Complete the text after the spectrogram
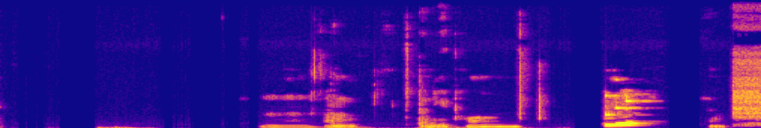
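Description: A plug clicks into a small speaker's socket.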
